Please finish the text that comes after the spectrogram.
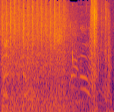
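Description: Rapid automatic gunfire from a drop shot in the Rainbow Six Siege video game, loud dense bursts in the first half followed by a few thinner game effects and faint background sound.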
